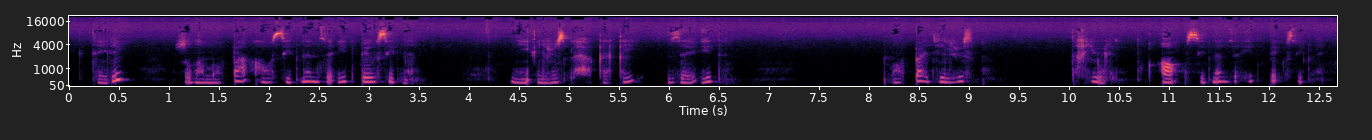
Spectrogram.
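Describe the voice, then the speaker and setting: Fast, breathy whispering Moroccan woman teacher. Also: fairly high pitch, warm tone, poor audio. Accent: Moroccan Arabic. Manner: whispers nearly every line, explaining step by step. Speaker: math teacher. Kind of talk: whispered math lesson.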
